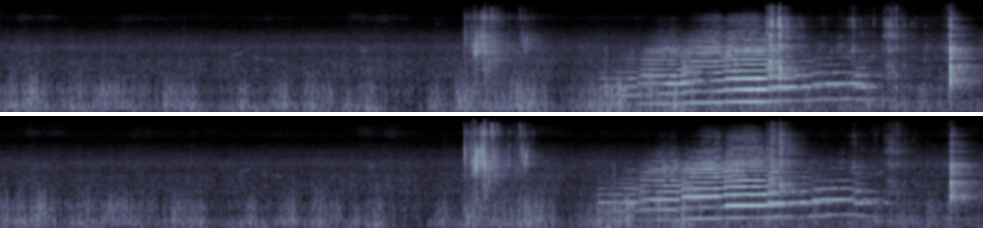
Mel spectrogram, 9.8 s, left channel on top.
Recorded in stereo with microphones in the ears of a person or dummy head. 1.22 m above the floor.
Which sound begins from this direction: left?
Chewing, at 7.7 s.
